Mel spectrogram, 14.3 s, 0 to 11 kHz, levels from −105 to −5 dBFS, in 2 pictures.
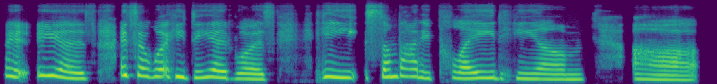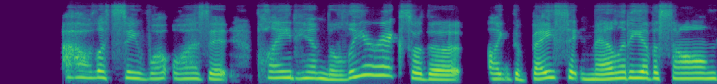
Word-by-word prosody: It 325 +7 0
is, 265 -11 +3 0.3
and 355 0 +5
so 335 -2 +1
what 295 0 +2
he 290 -1 +4
did 255 -1 +1
was 205 -3 0 0.4
he 270 -2 +2
somebody 295 -4 +1
played 235 +1 +1
him, 195 -3 -2 0.5
uh 180 -4 -1 0.9
Oh, 260 -1 -3
let's 255 -1 -1
see, 240 -2 -1
what 215 +3 -6
was 215 -1 -5
it? 195 -2 -1 0.3
Played 250 -1 -1
him 230 -1 0
the 185 - -1
lyrics 335 - 0
or 220 -2 +3
the 185 -2 +3 0.3
like, 205 -2 -3
the 205 - -1
basic 240 +1 +1
melody 210 +5 +3
of 235 -1 +1
a 230 - +4
song, 225 0 +1
230 Hz, 135 wpm, -24 LUFS, 205-265 Hz, 0.9 s, and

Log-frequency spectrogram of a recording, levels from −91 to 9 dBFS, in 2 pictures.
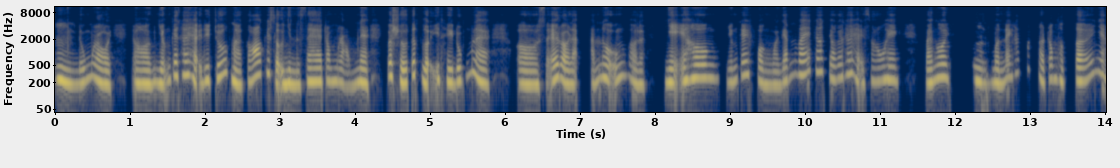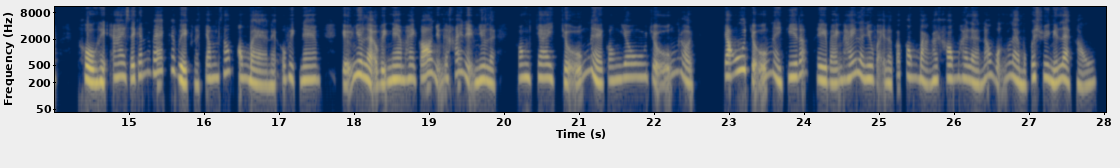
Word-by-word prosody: Ừm, 210 -6 +5
đúng 210 +7 -2
rồi. 205 -7 +3 0.3
Ờ 195 -1 +3
những 200 +2 0
cái 290 - +2
thế 300 +1 0
hệ 295 - +1
đi 230 +2 +1
trước 270 +7 -1
mà 200 -4 +5
có 260 +7 +5
cái 330 +1 -4
sự 190 - +3
nhìn 185 -1 +3
xa 215 +4 +3
trông 220 -1 -3
rộng 195 -2 -6
nè, 210 -1 +4 0.3
có 285 - +5
sự 200 -7 +3
tích 300 +8 0
lũy 205 +5 +1
thì 205 -1 +4
đúng 220 - -2
là, 220 - +2 0.4
ờ, 185 -1 0
sẽ, 235 +4 +3
gọi 215 -6 +4
là, 185 - -2 0.2
ảnh 205 +7 -6
hưởng, 255 +2 -1
gọi 225 -8 -4
là 185 - -3 0.3
nhẹ 205 +2 +1
hơn 260 +1 +3
những 210 +2 -7
cái 300 +5 -2
phần 190 -5 -3
mà 180 - -4
gánh 225 +11 -5
vác 315 +4 0
á 355 0 -3
cho 245 -2 -3
cái 260 - -6
thế 315 - -5
hệ - - -4
sau 220 +2 -9
ha! 240 0 +1 0.4
Bạn 200 +2 +1
ơi, 265 +1 +2 0.3
ừm, 215 -4 -1
mình 200 -1 -1
đang 270 - -6
thắc 330 +3 -16
mắc 420 - -24
là 230 - -2
trong 245 +3 -6
thực 220 -3 -5
tế 230 +7 +2
nha, 330 -4 -6 0.4
thường 215 -5 +10
thì 210 - +7
ai 270 +6 -2
sẽ 250 -1 +2
gánh 295 +6 -6
vác 350 +2 -1
cái 385 - -2
việc 195 -4 +7
là 180 - -6
chăm 255 +1 -1
sóc 345 +6 -5
ông 250 0 -1
bà 190 -5 +2
này 175 0 -4
ở 245 - -6
Việt 255 -3 -3
Nam? 240 +1 0 0.3
Kiểu 180 - 0
như 305 +5 +4
là 255 -7 +6
ở - - -1
Việt 190 +2 +1
Nam 240 +1 +4
hay 250 +1 -1
có 260 +4 +4
những 240 -12 -4
cái 255 - -5
khái 330 +3 -5
niệm 235 -7 -2
như 235 +2 +4
là 215 -4 +1 0.3
con 260 +1 0
trai 260 -1 0
trưởng 225 - -1
nè, 215 -6 +4
con 230 +4 -5
dâu 270 0 -3
trưởng, 330 - -4
rồi 240 - -2 0.4
cháu 290 +5 +5
trưởng - - 0
này 260 -9 +1
kia 275 +1 +3
đó, 320 +2 -3
thì 235 -2 +4
bạn 205 +1 -3
thấy 260 +6 -1
là 310 -4 0
như 245 -1 +3
vậy 215 - -9
là 200 - -1
có 155 - -10
công 265 -2 -3
bằng 215 -6 -1
hay 230 +1 +1
không 255 +1 -1
hay 255 -1 -2
là 210 -4 0
nó 250 +10 -5
vẫn 280 -2 -7
là 260 -6 0
một 185 -2 -1
cái 265 - +2
suy 265 -2 0
nghĩ 200 -3 +3
lạc 240 -1 +2
hậu? 180 +1 -6
235 Hz, 275 wpm, -23 LUFS, 205-270 Hz, 0.4 s, thường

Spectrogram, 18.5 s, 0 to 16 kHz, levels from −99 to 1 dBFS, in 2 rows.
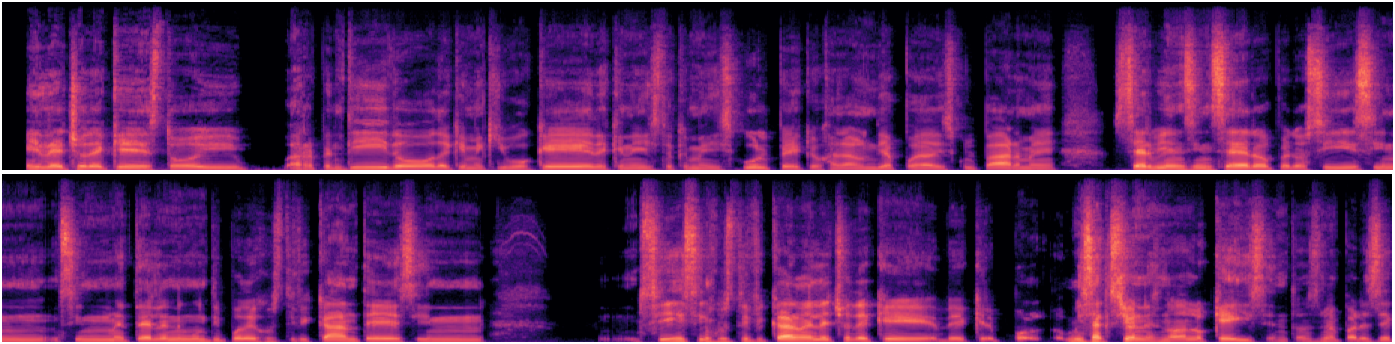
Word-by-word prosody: el 125 +1 0
hecho 135 +2 +3
de 130 -1 +1
que 115 -3 +2
estoy 120 +2 -3 0.2
arrepentido, 135 +5 -2
de 120 -2 -3
que 110 - -7
me 105 - -7
equivoqué, 120 +6 -1
de 120 -1 -5
que - - -9
necesito 110 -1 -7
que - - -14
me 100 -1 -10
disculpe. 125 +5 -5
Que 110 - -11
ojalá, 105 +1 -6
un 115 +1 -9
día 115 - -4
pueda 105 -1 -5
disculparme. 115 +3 -4 0.3
Ser 140 - +4
bien 145 +1 +1
sincero, 135 -1 +4
pero 105 -1 -6
sí, 120 +4 0
sin 110 -3 +1
sin 115 -1 0
meterle 125 +4 -1
ningún 125 -2 -5
tipo 125 +2 -6
de 130 - 0
justificante, 120 +3 -1
sin 110 -2 -4 1.0
sí, 180 +5 +2
sin 150 -6 +4
justificarme, 125 +6 +4
el 150 - +1
hecho 155 +1 0
de 140 -2 +1
que 105 -4 +1
de 110 0 -6
que 385 - -8
por 460 - -8 0.2
Mis 155 0 +7
acciones, 145 -7 +6
¿no?, 135 +6 -1
lo 140 -3 -4
que 120 - +4
hice. 120 -3 -1
Entonces, 125 +7 -13
me 135 -2 -8
parece 130 +4 -3
120 Hz, 175 wpm, -26 LUFS, 110-135 Hz, 1.0 s, Mis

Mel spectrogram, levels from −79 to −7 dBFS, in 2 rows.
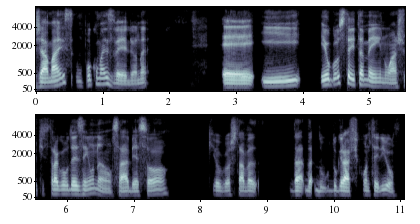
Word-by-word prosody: já 110 - +6
mais 140 - +3
um 125 -1 -17
pouco 145 +7 -7
mais 170 0 -2
velho, 90 0 -1
né. 105 +3 -3 1.2
Eh. 95 -1 +6
E 120 +4 +1 0.3
eu 145 +3 +3
gostei 160 0 +3
também, 125 -6 +2
não 105 -2 -3
acho 100 +2 -2
que - - -12
estragou 120 0 0
o - - -7
desenho, 120 +2 -1
não, 85 - -5
sabe. 95 +4 0
É - - -3
só, 120 +6 -1 0.6
que - - -18
eu 105 - -5
gostava 105 0 -3 0.5
da - - +1
da - - -4
do 100 0 -13
do 110 +2 -10
gráfico 105 0 +2
anterior. 105 -2 -5
115 Hz, 170 wpm, -25 LUFS, 100-125 Hz, 1.2 s, já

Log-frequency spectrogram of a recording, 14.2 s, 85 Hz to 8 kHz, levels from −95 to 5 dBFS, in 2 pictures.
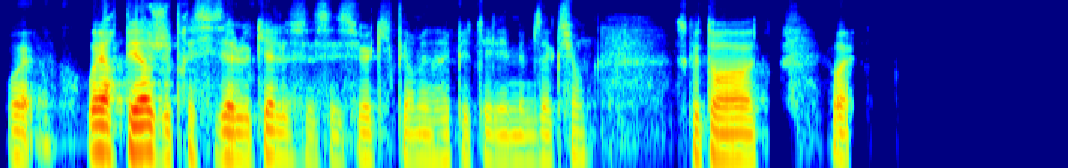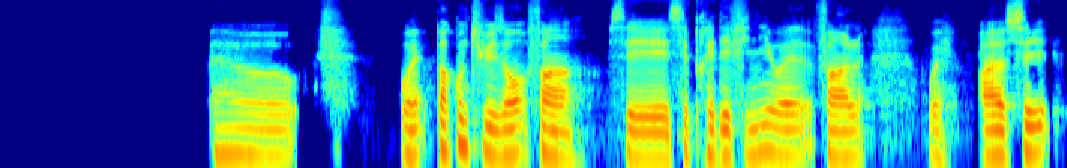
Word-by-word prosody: Ouais, 120 -1 -1 0.4
ouais, 140 0 +9
RPA, 135 +1 +8
je 115 -3 0
précisais 115 0 -3
lequel. 115 +1 -3
C'est 110 -1 -15
c'est 100 +1 -14
celui-là 110 +4 -8
qui - - -15
permet 110 -1 -9
de 105 - -11
répéter 110 0 -12
les 105 0 -9
mêmes 105 +1 -11
actions, 115 +2 -10 0.6
parce - - -17
que - - -5
tu - - -1
as 110 -1 +3 0.5
ouais. - - -1 2.9
Heu, 130 - -5
au 120 -1 -4 0.7
ouais, 125 -1 +1
par 145 - 0
contre 155 -1 0
tu 135 - -1
les 125 -2 +1
as - - +5
enfin, 120 -5 +2
c'est 115 -2 0
c'est 105 - -5
prédéfini, 125 +2 -2
ouais, 125 -1 +1
enfin 120 -1 +2
le 120 - -2 0.4
ouais, - - -6
ah, 120 0 +6
c'est 135 +3 +1
120 Hz, 165 wpm, -23 LUFS, 110-125 Hz, 2.9 s, ouais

